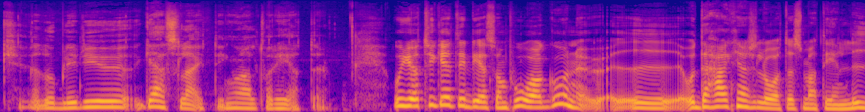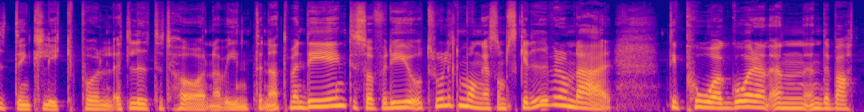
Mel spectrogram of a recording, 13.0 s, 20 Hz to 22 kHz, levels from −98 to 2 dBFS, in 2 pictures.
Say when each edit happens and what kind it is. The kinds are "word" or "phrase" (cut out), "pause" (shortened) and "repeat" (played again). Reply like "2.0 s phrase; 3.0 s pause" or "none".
none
